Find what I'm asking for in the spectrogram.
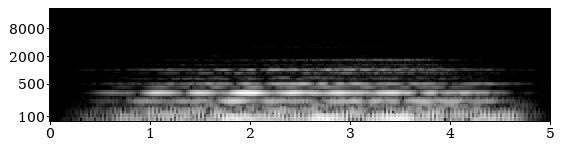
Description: CB_Breath-Out_v01.mp3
